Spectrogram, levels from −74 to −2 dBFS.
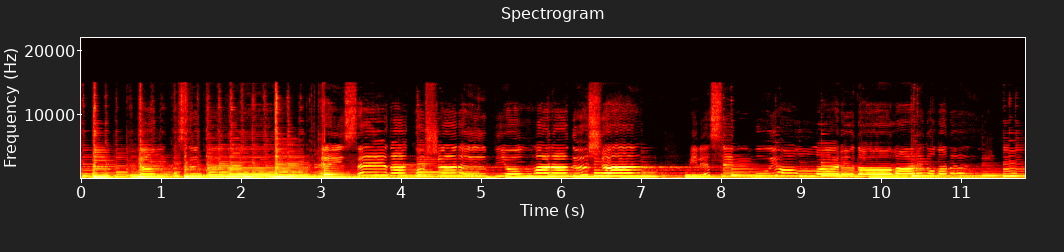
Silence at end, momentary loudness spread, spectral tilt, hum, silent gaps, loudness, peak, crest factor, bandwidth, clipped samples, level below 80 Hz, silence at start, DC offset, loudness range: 0 s; 9 LU; -6 dB/octave; none; none; -17 LUFS; 0 dBFS; 16 dB; 15.5 kHz; under 0.1%; -44 dBFS; 0 s; under 0.1%; 3 LU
